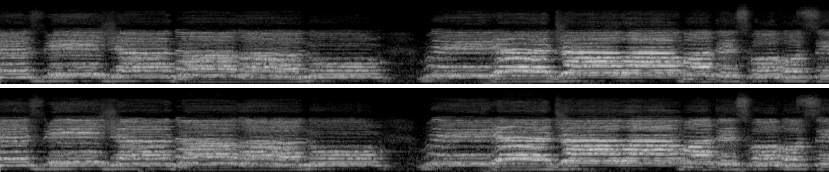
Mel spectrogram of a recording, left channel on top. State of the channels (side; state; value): both; normal; correlation 0.47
